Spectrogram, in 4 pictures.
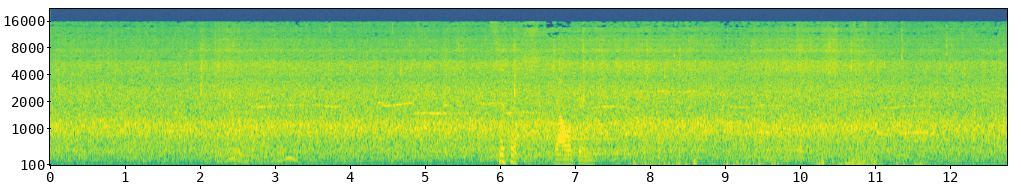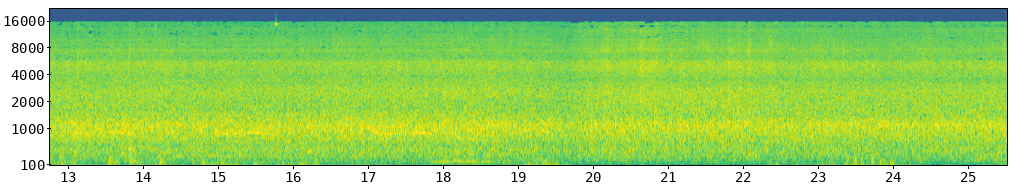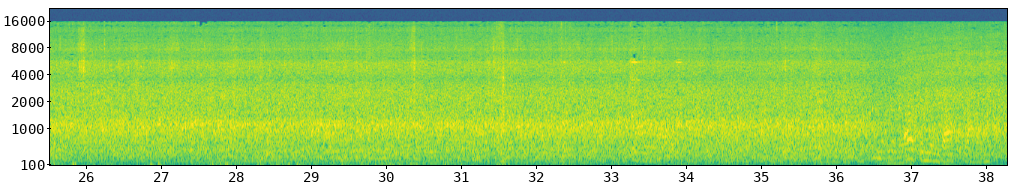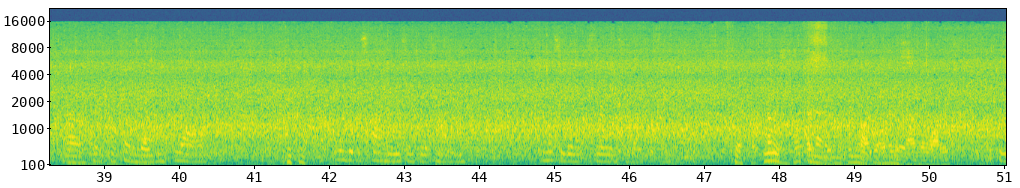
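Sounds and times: river rushing over rocks: 0.0 - 51.0
wind buffeting microphone: 7.5 - 19.8, 22.3 - 24.4.

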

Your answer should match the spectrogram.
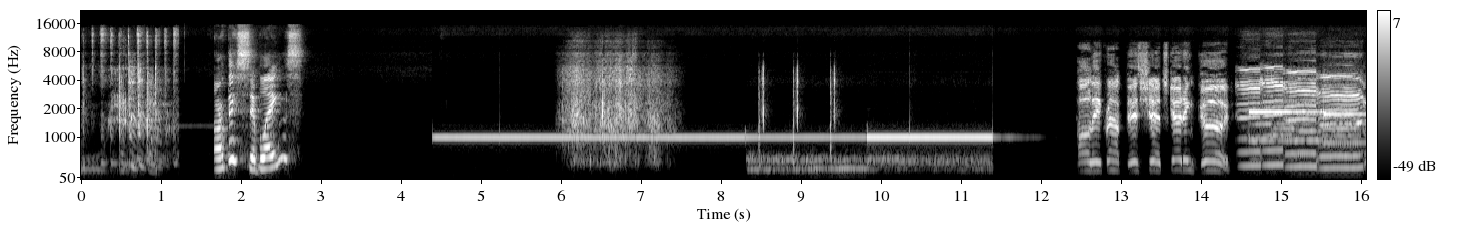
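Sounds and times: electronic beep tone: 4.4 - 11.8
low steady chord: 8.4 - 10.9.

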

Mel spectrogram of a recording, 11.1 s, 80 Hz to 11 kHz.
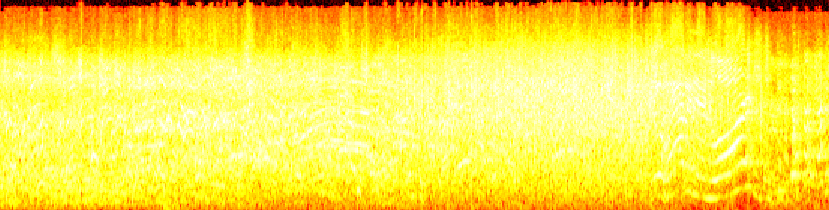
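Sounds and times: audience laughing: 0.0 - 7.9, 9.9 - 11.0
audience applauding: 2.3 - 9.5.

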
